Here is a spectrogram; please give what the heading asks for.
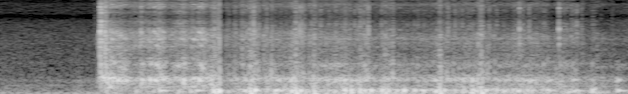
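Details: Buell motorcycle, with a humming noise noted earlier: the starter churns the engine over in quick, uneven pulses for a few seconds but it never catches, and the battery runs down; cranks, no start.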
